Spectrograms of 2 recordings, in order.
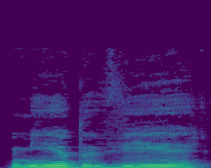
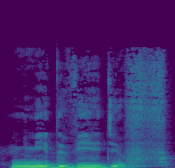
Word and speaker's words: Медведев: Medvedev. Another Russian last name. Medvedev. So it's not voiced in the end, it's unvoiced. Medvedev. Medvedev. And again, practice with this, Medvedev. It's not Medvedev.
